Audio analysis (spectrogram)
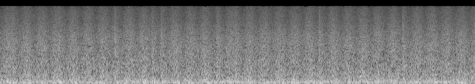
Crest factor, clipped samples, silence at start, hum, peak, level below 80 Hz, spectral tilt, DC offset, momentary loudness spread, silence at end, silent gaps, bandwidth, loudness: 14 dB; under 0.1%; 0 s; none; 0 dBFS; -22 dBFS; -3.5 dB/octave; under 0.1%; 0 LU; 0 s; none; 16 kHz; -14 LUFS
